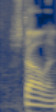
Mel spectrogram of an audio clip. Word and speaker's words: Stalin: Stalin? That's how you say his name, right? Stalin, yeah.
